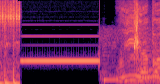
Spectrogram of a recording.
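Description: Hip-hop track with heavy bass hits cuts out, and a steady high-pitched electronic beep holds for about a second. The music then comes back in.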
